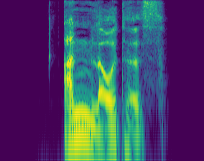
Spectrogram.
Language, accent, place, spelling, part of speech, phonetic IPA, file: German, Germany, Berlin, Anlautes, noun, [ˈanˌlaʊ̯təs], De-Anlautes.ogg
- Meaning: genitive singular of Anlaut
